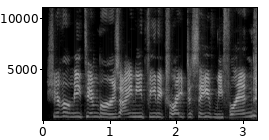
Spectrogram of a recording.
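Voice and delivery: high, hammed-up pirate about to crack up. Pirate client asking Phoenix Wright for help, amateur pirate. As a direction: try a pirate voice, pitched high. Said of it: "how does one speak in pirate?".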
